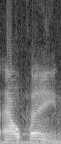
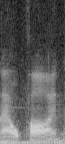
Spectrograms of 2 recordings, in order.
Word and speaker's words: Alpine: rental and i'm told this is an alpene rather than an alpine even though it's spelled alpine i guess it's the french pronunciation uh apparently you're not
